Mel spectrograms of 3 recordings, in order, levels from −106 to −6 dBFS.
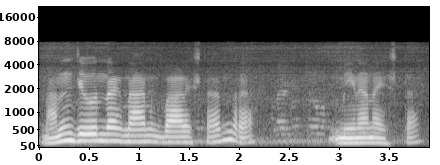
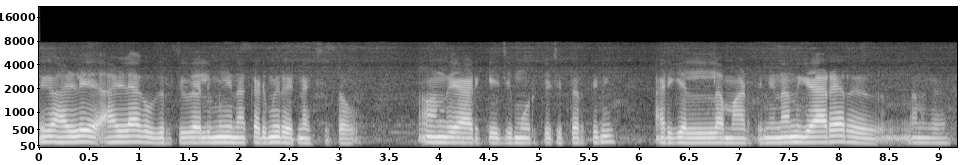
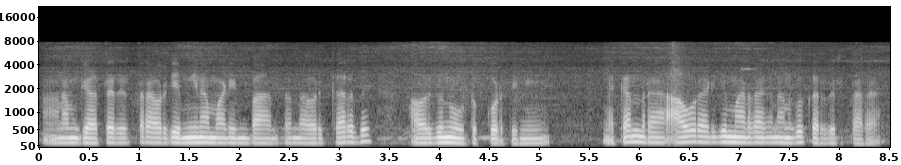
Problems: background sounds at intervals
